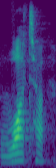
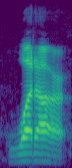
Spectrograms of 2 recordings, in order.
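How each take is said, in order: First: The T is clearly and firmly pronounced. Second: The T is a quick tongue flap. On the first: "O inglês britânico ele falaria um T mais marcado" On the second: "flap teeth, flap"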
